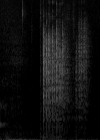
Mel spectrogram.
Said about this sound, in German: Ja, aber gut, dann werde ich mal weiter würfeln, denn wir haben noch zwei Kandidaten.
